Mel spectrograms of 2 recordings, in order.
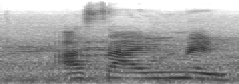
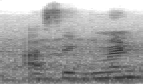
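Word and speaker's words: assignment: उसी तरीके से असाइनमेंट तो जी एन यहां पे साइलेंट है। असाइनमेंट होगा। असाइगमेंट नहीं लिखना है।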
